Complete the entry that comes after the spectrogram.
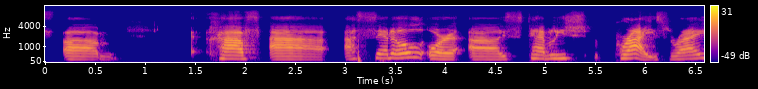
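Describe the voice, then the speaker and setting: A woman with a Mexican accent and ordinary pitch variation. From Mexico. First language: Spanish. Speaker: guest, translator and economist. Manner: halting, searching for words.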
